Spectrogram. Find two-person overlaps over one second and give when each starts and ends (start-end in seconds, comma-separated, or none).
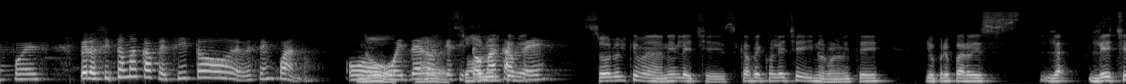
3.5-5.4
